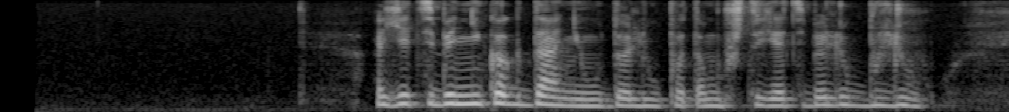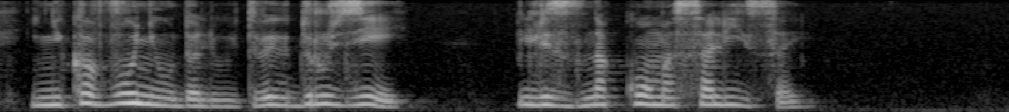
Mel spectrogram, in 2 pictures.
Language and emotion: Russian, angry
